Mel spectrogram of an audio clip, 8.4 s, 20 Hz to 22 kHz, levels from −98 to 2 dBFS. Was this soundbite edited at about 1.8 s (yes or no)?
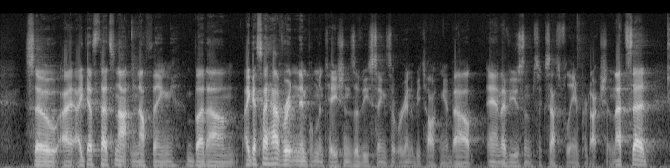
yes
